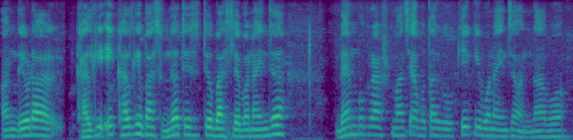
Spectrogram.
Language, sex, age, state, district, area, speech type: Nepali, male, 18-30, West Bengal, Kalimpong, rural, spontaneous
